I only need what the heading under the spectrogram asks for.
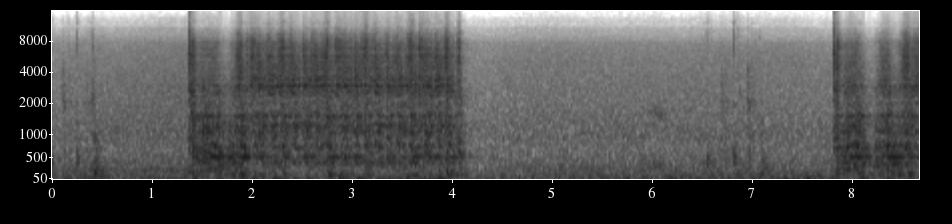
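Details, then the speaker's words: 1969 Ford Galaxie XL convertible after work in the ignition area; two bursts of starter cranking, about 2.5 seconds then a short try, engine never runs. Owner suspects his own mistake, the cap/rotor, or a poorly seated plug; it may also be out of gas. "okay well judging by that I did something wrong because that should have started"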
